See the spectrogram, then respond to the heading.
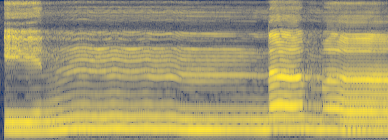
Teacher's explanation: hamzahnya ditekan kemudian dileburkan ke dalam huruf nun sambil ditahan sehingga terbentuk suara yang mendengung. Ditahannya lebih kurang 2 harakat ya. · na dibaca pendek, ma dibaca panjang, ada alif sebelumnya harokat fathah. Ini dinamakan dengan mad tabi'i zahiri, dibaca panjang 2 harokat. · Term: gunnah musyaddadah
